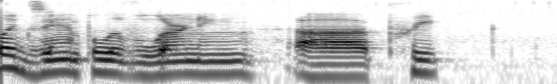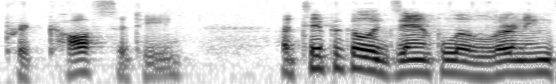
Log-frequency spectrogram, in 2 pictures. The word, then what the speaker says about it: precocity: typical example of learning precocity in conf is confirmed hang on i don't look up how you say that uh precacity precausity uh buh i don't want those precocity okay i'm saying it right a typical example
